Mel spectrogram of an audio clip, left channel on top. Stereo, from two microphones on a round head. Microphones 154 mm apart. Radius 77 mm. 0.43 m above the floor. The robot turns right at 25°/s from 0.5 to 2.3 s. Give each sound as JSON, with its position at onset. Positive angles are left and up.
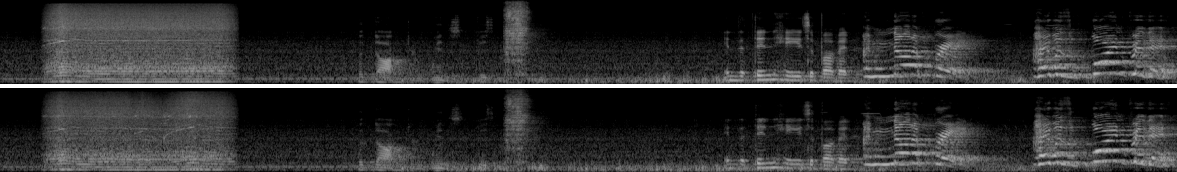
{"t": 3.6, "sound": "a man speaking", "side_deg": 30, "distance_m": 2.5}
{"t": 5.0, "sound": "tearing paper", "side_deg": 30, "distance_m": 1.3}
{"t": 7.2, "sound": "a woman speaking", "side_deg": 45, "distance_m": 1.4}
{"t": 8.6, "sound": "a shout", "side_deg": 10, "distance_m": 7.0}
